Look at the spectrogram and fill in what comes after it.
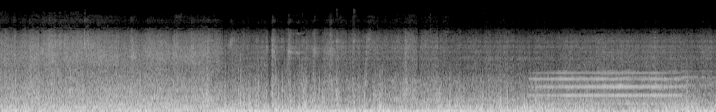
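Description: Passenger train running at speed, heard from a coach window: a steady rumble of wheels on rail and rushing air. Near the end the locomotive horn sounds one steady multi-tone blast lasting about two seconds.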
